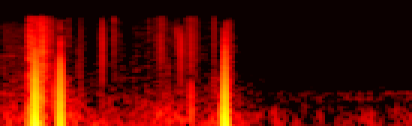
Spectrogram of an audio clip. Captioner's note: glitch sound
